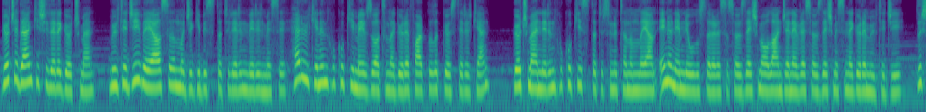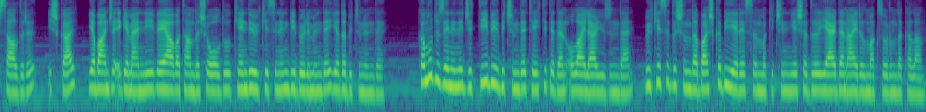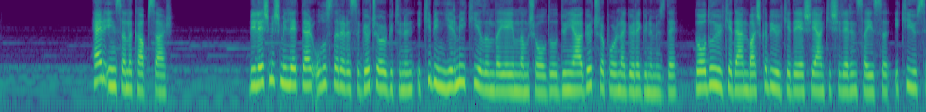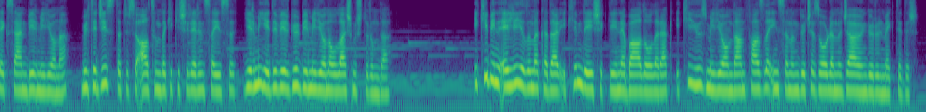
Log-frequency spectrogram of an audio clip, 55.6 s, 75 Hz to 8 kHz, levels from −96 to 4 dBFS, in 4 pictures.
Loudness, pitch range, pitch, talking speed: -21 LUFS, 185-210 Hz, 190 Hz, 125 wpm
